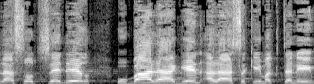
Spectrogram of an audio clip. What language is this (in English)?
Hebrew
